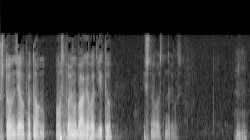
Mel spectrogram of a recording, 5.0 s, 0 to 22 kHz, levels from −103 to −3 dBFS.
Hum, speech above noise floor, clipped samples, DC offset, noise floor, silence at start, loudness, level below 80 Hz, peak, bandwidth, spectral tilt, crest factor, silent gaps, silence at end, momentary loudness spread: none; 45 dB; under 0.1%; under 0.1%; -65 dBFS; 0 s; -21 LUFS; -40 dBFS; 0 dBFS; 8 kHz; -7 dB/octave; 22 dB; none; 0.1 s; 23 LU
